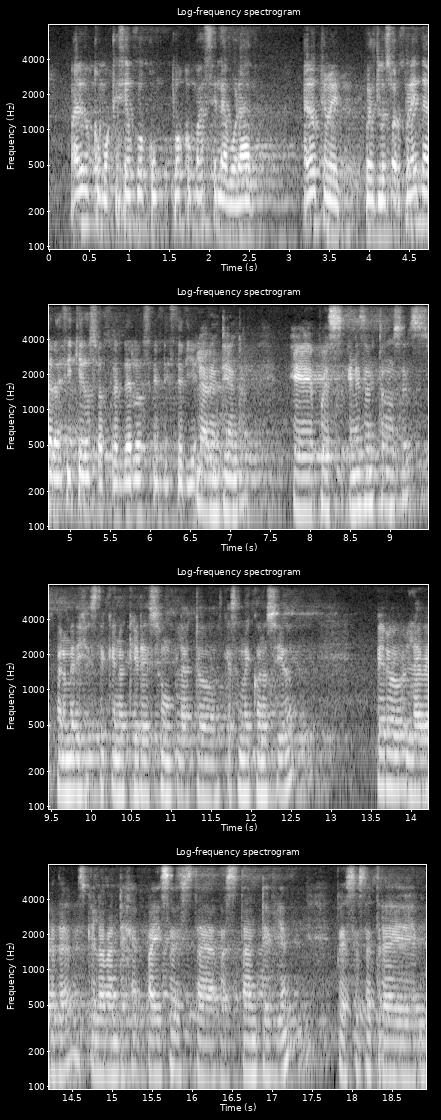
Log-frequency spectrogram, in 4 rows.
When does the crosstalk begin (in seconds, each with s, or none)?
none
